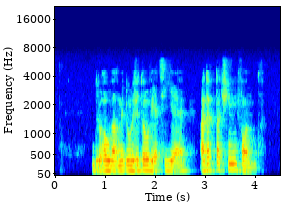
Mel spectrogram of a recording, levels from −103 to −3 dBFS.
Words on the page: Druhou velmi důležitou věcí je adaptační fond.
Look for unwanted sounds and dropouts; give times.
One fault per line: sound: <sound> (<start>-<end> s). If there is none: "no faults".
no faults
